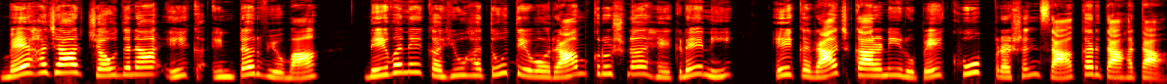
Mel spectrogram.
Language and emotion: Gujarati, neutral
